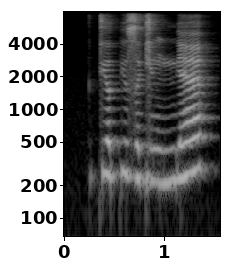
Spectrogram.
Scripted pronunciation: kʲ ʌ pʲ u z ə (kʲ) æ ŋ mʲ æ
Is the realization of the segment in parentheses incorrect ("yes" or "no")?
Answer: yes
